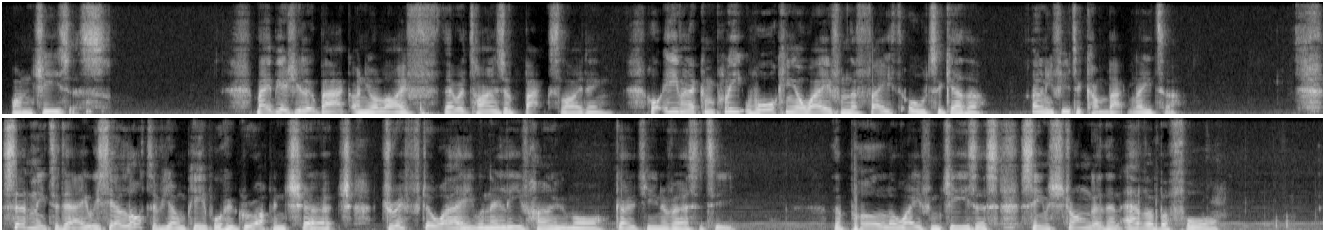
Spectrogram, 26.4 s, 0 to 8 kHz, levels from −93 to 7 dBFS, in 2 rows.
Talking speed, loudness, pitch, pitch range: 150 wpm, -15 LUFS, 140 Hz, 125-165 Hz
